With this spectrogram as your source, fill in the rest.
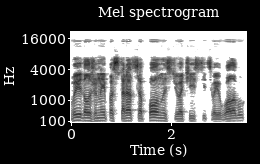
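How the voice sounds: The reading voice is natural. Intonation is fairly even over a quiet background.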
